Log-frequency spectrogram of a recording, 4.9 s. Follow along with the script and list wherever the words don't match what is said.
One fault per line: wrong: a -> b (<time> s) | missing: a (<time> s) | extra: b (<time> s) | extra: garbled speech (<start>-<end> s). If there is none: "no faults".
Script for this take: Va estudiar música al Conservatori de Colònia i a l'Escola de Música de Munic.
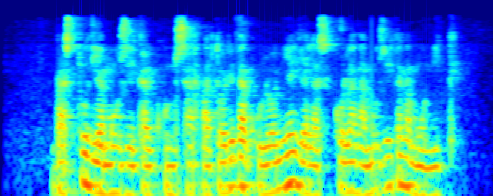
no faults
